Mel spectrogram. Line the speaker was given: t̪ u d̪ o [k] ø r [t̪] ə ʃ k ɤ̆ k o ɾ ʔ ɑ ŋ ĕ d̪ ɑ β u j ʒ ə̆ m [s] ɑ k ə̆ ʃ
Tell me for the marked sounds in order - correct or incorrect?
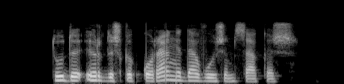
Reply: incorrect: ʔ, incorrect: d̪, correct

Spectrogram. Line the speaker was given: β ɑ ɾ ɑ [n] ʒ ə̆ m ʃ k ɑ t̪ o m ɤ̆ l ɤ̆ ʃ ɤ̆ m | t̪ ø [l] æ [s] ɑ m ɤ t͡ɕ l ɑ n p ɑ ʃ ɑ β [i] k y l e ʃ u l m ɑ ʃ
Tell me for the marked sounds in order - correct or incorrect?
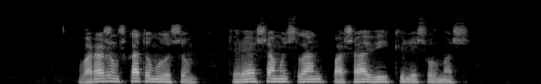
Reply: incorrect: none, incorrect: ɾ, incorrect: ʃ, correct

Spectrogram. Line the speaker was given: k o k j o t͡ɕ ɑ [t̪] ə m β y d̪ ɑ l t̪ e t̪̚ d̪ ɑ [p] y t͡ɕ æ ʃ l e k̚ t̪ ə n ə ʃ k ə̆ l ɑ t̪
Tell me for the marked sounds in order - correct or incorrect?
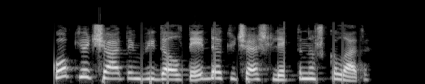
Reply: correct, incorrect: k

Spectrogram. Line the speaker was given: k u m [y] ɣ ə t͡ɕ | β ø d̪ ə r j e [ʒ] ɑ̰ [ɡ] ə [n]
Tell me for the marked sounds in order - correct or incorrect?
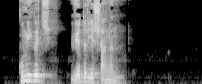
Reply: incorrect: i, incorrect: ʃ, incorrect: ŋ, correct

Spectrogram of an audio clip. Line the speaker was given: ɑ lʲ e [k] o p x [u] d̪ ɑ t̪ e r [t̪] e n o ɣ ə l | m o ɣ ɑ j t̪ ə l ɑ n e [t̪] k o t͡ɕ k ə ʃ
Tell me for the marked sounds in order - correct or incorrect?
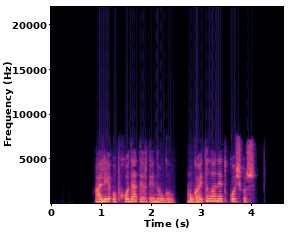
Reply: incorrect: ʔ, incorrect: o, correct, correct

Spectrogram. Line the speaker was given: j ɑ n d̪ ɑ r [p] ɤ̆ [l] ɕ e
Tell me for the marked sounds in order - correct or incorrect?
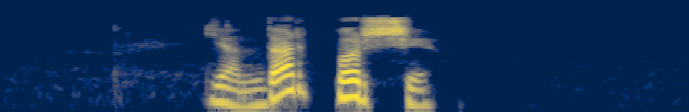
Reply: correct, incorrect: r

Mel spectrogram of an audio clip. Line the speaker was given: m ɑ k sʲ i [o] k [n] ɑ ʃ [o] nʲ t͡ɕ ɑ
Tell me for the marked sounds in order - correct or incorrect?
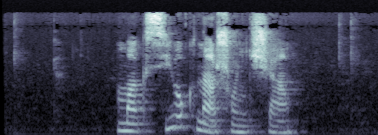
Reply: correct, correct, correct

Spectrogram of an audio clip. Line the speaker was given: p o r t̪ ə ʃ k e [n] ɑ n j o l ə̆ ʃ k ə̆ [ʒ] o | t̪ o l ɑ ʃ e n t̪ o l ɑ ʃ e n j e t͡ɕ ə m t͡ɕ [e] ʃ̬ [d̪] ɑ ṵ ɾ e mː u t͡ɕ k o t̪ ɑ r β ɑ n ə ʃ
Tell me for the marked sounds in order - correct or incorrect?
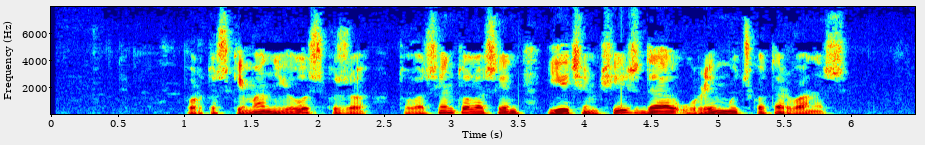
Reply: incorrect: m, correct, incorrect: i, correct

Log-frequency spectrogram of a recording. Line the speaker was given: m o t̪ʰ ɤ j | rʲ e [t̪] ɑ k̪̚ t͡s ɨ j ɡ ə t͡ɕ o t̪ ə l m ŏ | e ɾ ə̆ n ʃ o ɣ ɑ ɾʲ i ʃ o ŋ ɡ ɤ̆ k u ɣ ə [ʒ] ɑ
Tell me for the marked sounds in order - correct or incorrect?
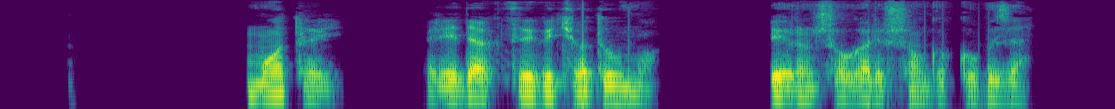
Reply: incorrect: d̪, incorrect: z

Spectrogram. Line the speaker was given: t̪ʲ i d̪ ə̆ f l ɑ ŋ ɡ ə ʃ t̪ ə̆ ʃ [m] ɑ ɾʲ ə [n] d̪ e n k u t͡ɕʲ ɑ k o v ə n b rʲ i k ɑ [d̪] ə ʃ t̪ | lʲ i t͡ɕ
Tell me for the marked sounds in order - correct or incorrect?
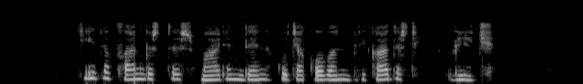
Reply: correct, correct, correct

